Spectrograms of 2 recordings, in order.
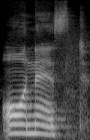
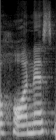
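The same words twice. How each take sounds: First: "ऑनेस्ट" opening on the vowel, H dropped; correct, silent H. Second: "हॉनेस्ट" with a sounded H at the start; mispronounced with H. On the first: Teacher answering how to read it, "ऑनेस्ट" with silent H. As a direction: say "ऑनेस्ट" with no H at all. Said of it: "तो क्या पढ़ेंगे?". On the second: Teacher warning learners of the mistake, "हॉनेस्ट" with the H sounded. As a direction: say "हॉनेस्ट" wrongly, voicing the H. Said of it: "इसको हॉनेस्ट नहीं पढ़ेंगे". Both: Shown as a demonstration.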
